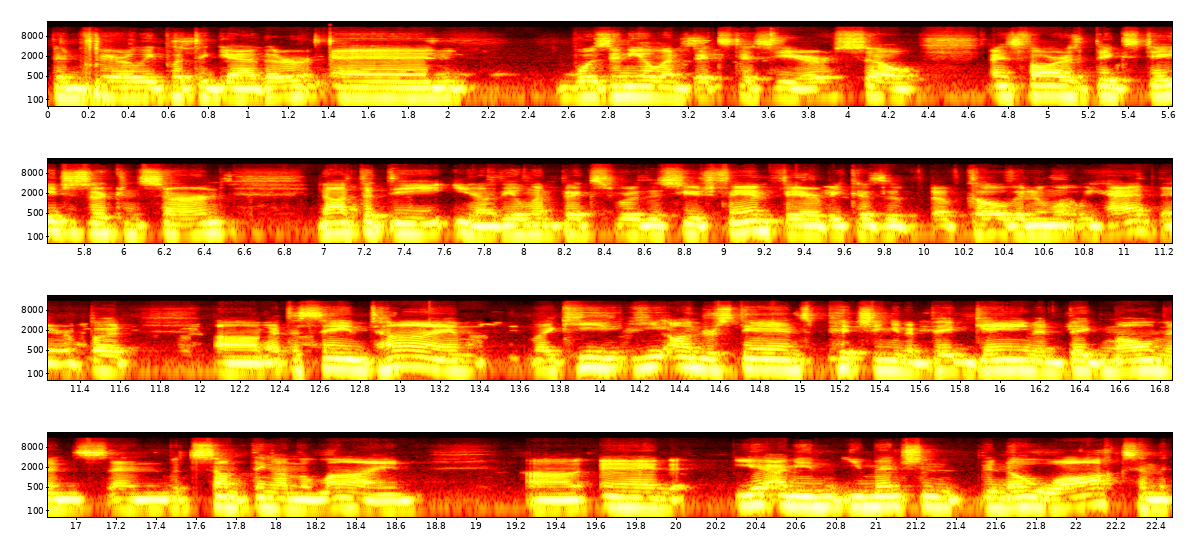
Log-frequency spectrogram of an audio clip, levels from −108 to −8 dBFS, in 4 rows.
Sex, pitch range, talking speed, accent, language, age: male, 110-135 Hz, 200 wpm, American, English, 20-39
